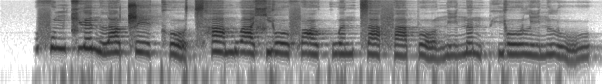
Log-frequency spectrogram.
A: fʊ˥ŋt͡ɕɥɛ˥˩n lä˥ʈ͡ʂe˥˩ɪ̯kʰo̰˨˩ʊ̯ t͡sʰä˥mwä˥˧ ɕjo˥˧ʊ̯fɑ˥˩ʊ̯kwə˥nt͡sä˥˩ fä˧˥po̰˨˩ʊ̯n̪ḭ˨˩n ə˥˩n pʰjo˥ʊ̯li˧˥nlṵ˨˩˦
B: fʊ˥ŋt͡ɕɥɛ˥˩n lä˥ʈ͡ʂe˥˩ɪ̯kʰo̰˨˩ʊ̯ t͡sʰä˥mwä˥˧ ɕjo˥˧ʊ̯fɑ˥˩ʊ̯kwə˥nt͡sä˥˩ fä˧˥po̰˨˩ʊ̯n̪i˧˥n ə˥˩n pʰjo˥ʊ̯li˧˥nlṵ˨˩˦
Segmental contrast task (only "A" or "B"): B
